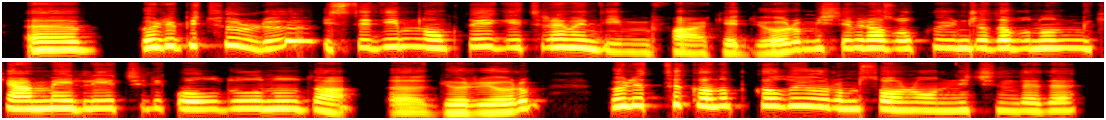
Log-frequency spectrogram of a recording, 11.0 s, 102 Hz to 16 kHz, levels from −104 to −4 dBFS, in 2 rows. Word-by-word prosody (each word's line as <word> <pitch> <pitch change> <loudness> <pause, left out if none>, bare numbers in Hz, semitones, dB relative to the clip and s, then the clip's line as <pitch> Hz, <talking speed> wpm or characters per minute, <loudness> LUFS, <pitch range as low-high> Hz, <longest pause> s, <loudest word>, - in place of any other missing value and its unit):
ııı, 225 0 +3 0.2
böyle, 285 +3 +4
bir 320 0 -2
türlü 315 -7 -1 0.2
istediğim 290 +2 -4
noktaya 275 +2 -1
getiremediğimi 265 -9 -1
fark 170 +1 -2
ediyorum. 170 +7 -1
İşte, 250 +1 -5
biraz 260 -1 +3
okuyunca 255 +1 -1
da 260 -1 +7
bunun 255 +1 +1
mükemmeliyetçilik 250 0 +1
olduğunu 240 0 +1
da, 195 -5 +1 0.2
ııı, 90 0 -5
görüyorum. 175 +6 +1 0.4
Böyle, 315 +2 +2
tıkanıp 315 -3 +1
kalıyorum 305 -5 +1
sonra 230 -3 +1
onun 210 -1 -5
içinde 205 -1 -7
de. 210 0 -5
250 Hz, 140 wpm, -23 LUFS, 215-275 Hz, 0.4 s, da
